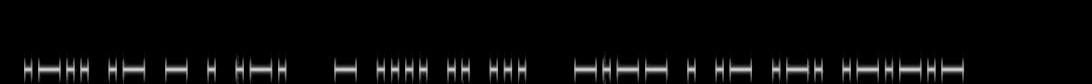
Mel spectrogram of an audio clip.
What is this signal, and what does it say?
Morse code, heard as a keyed tone, about 17 wpm, 700 Hz. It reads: LATER THIS YEAR.
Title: Sentences from Top 1000 Words - Review Part 3 - 17wpm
